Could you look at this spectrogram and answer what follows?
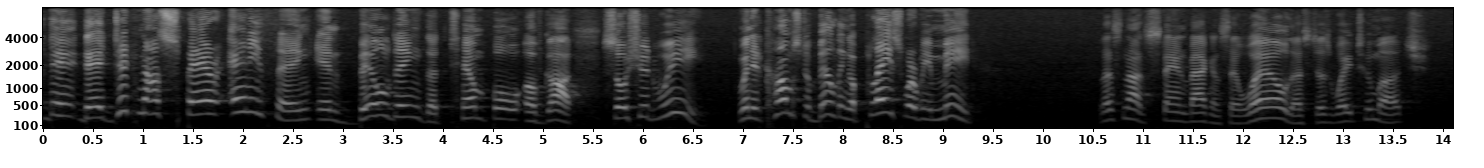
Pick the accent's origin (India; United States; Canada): India; Now I come from India, so maybe that's what it is.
